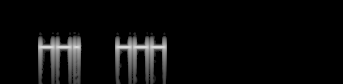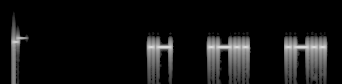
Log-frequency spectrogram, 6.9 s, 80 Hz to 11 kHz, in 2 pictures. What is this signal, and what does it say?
Morse code, heard as a keyed tone, about 28 wpm, spaced as for 16 wpm, 690 Hz. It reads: GO ALL
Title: 3x Character Spacing - Top 100 Words - 28wpm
